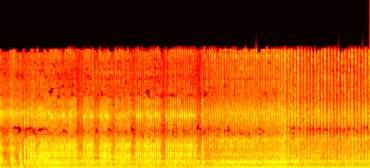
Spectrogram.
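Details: Mitsubishi Strada Triton common-rail diesel, brought in for hard or no starting with dirty fuel that can reach the supply pump, catches and settles into a steady, even clattering idle with no misfire or hunting.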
